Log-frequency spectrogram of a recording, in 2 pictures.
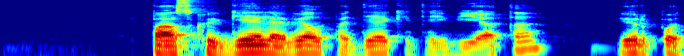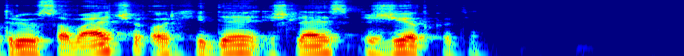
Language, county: Lithuanian, Vilnius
